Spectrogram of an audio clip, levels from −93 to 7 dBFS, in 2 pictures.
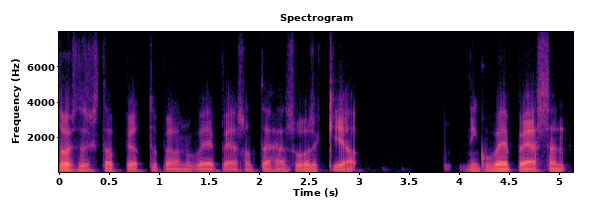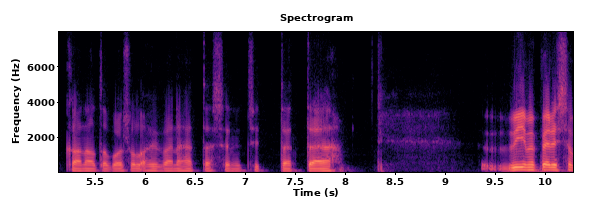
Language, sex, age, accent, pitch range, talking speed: Finnish, male, 20-39, native, 110-125 Hz, 115 wpm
